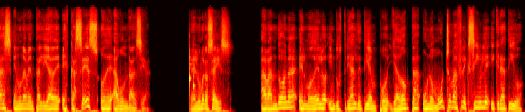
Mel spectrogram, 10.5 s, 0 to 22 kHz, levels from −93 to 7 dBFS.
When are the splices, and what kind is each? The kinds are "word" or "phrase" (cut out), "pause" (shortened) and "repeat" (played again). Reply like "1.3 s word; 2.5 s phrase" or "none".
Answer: none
